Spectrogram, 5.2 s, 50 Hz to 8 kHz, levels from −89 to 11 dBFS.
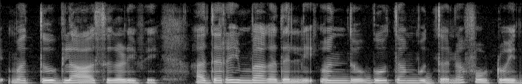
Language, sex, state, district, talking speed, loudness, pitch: Kannada, female, Karnataka, Bidar, 125 wpm, -17 LUFS, 190 Hz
